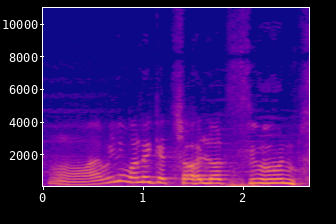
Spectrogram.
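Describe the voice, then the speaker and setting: A woman's voice: high-pitched, expressive, normal speed, faint music behind. Dull, muffled Filipino-accented woman gamer. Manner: rambling, informal. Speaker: gaming video host. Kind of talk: casual game reaction commentary. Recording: muffled mic with faint noise. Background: faint noise.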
